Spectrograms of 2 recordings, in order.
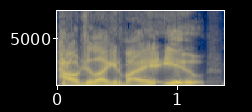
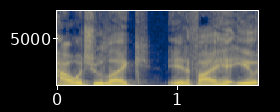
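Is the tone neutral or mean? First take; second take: mean; neutral. First: It is said in a mean, threatening tone. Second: It is said in a plain, neutral tone.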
